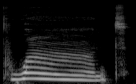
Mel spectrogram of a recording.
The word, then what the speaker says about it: pointe: Et j'ai entouré la pointe du crayon.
